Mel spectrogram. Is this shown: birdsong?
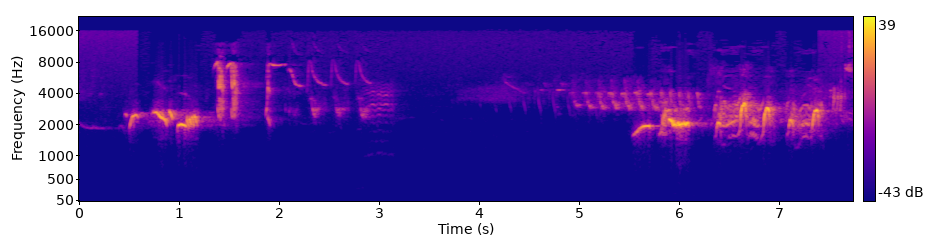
yes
